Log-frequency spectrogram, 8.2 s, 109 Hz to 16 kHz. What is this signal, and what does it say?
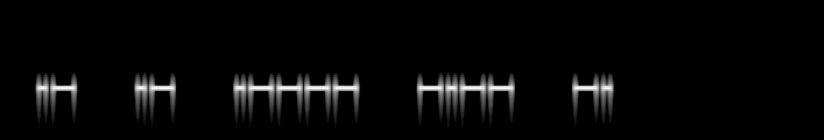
Morse code, heard as a keyed tone, about 17 wpm, spaced as for 10 wpm, 700 Hz. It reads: AA1YN
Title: USA Call Signs - 5 Characters - 3x Character Spacing - 17wpm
